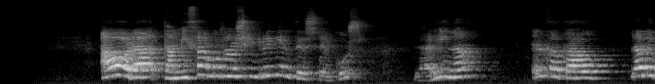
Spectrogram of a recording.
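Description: A boy talks with animation close by.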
